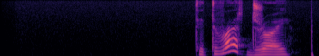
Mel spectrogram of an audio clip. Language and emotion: Russian, neutral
